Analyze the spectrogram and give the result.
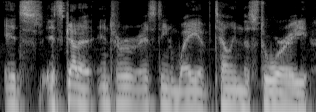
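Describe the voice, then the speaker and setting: A man's voice: medium pitch, fairly even intonation, normal speed, muffled recording. A man hosting a casual chat about horror stories, rambling, repeating his words and laughing often. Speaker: channel host.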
